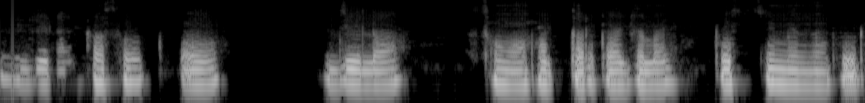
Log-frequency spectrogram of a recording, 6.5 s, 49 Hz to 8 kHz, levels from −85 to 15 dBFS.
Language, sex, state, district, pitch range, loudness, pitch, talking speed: Bengali, male, West Bengal, Paschim Medinipur, 125-140 Hz, -23 LUFS, 130 Hz, 85 wpm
